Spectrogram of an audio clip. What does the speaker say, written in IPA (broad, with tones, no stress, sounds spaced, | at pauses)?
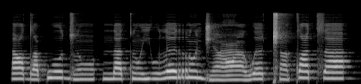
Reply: a˧ dˤ e˨ p w o˦ d͡z õ˧ | n a˧ t õ˧ j u˧ l ɜ˦ r ɔ̃˦ d͡ʒ ã˨ ʕ ã˨ w ɜ˧ ǁ ĩ˨ tˤ ɜ˦ t͡s a˦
